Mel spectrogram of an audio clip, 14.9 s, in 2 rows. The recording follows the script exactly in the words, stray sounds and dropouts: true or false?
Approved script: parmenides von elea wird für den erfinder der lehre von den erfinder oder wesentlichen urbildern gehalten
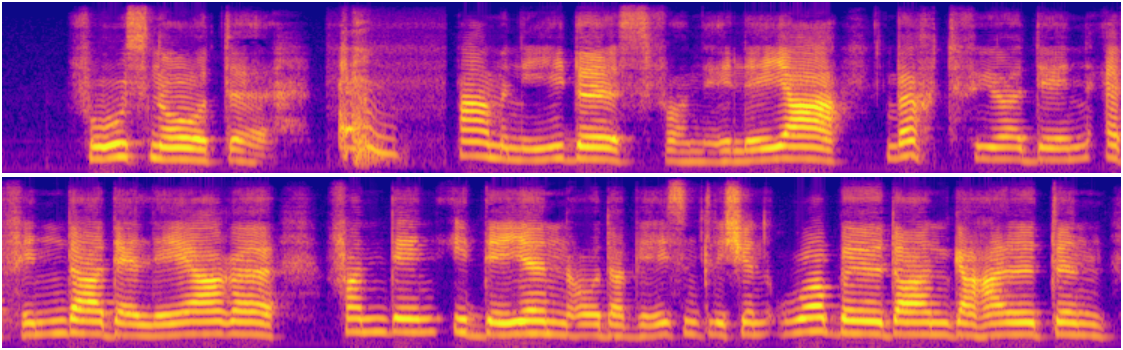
false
